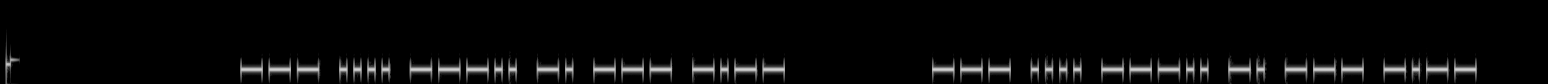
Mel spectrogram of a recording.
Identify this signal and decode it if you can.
Morse code, heard as a keyed tone, about 17 wpm, 700 Hz. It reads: OH8NOY OH8NOY
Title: DXCC-100 Call Signs - 6 Characters - Repeated 3x - 17wpm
